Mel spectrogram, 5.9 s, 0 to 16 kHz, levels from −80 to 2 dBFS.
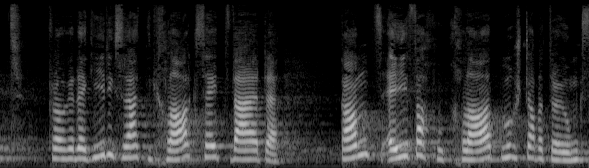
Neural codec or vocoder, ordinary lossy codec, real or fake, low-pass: none; none; real; 14.4 kHz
